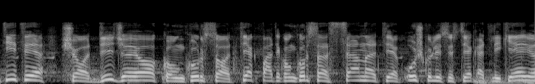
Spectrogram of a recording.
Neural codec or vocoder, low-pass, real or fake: none; 7.2 kHz; real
